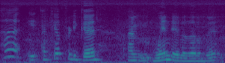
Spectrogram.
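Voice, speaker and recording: A man's voice: a little high, sing-song, moderate pace. A man making short, easygoing remarks in casual chat, recorded inside a cave. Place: inside a cave during a tour. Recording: noisy cave ambience. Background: cave ambience, dripping water.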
